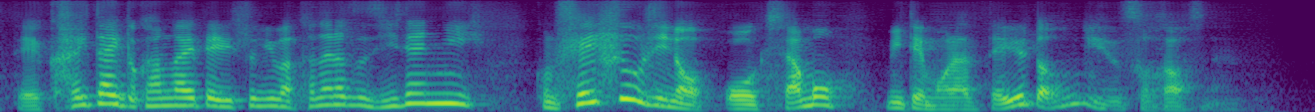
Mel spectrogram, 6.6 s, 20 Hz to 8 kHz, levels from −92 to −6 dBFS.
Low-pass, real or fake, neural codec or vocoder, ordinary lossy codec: none; fake; codec, 16 kHz, about 1 kbps, DyCAST, with the encoder's durations; none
